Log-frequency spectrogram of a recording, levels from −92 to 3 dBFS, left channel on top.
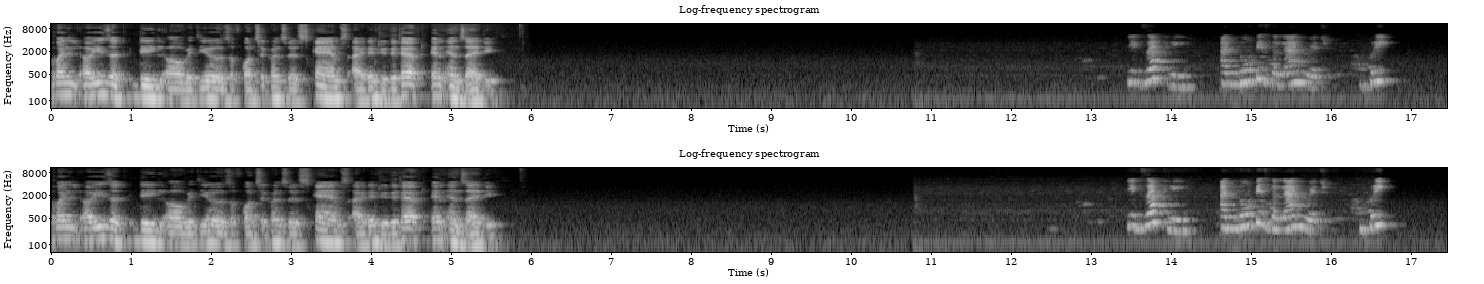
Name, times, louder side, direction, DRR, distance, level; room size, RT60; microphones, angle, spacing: voice 1, 0.0-5.5, left 2 dB, 50° left, 0.4 m, -23 dB
voice 2, 13.4-14.3 14.6-16.6, right 4 dB, 60° right, 0.4 m, -29 dB
2.3 x 2.3 x 2.8 m
head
